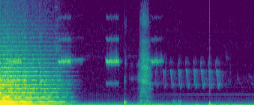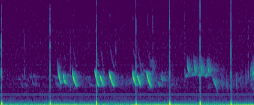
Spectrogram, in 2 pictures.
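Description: Background music fades out in the first second. Then small birds chirp, trill and whistle short falling notes, with soft regular ticks about two a second in the second half.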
